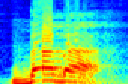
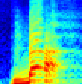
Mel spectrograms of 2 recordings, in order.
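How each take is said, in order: First: The vowel is held for two beats. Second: The vowel is held for one short beat. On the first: "Kalau dua harokat berarti" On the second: "satu harokat"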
